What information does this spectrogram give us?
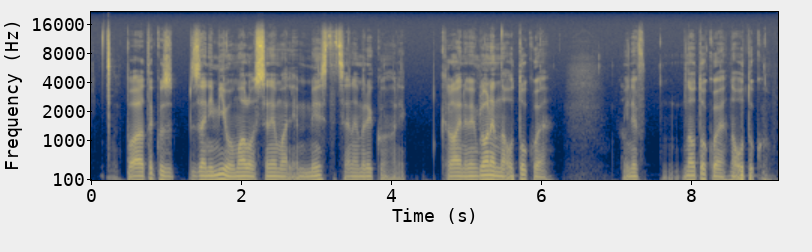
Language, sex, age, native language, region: Slovenian, male, 18-29, Slovenian, Drava region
